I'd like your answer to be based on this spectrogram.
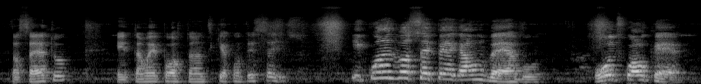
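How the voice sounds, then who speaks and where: In a classroom grammar lesson, a man with a slightly high voice and a Brazilian Portuguese accent teaches English. He asks rhetorical questions and patiently repeats his points.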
